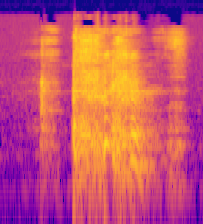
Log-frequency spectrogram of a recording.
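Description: A man coughing: a short catch about half a second in, then one loud, harsh cough lasting most of a second.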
